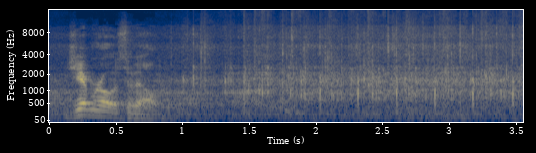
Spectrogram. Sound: applause

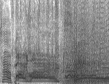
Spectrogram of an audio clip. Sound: siren blaring

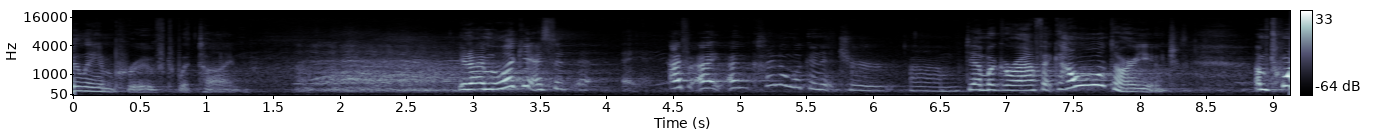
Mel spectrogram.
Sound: laughing

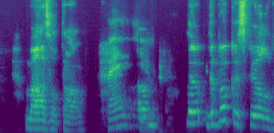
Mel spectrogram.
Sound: laughs

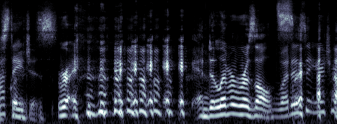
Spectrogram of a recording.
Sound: both laugh

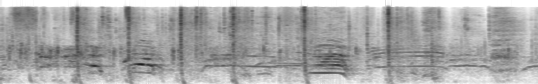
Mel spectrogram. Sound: screaming; keyboard smashing; clapping over speakers

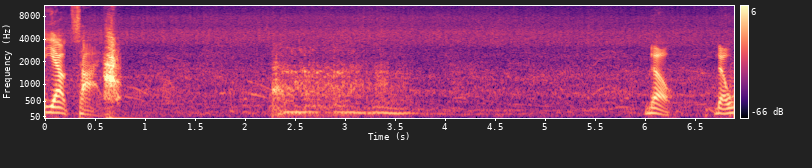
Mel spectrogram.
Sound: fox yips

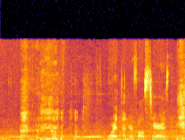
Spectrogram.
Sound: both laughing

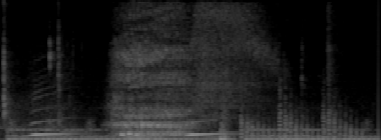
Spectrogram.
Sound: sigh

